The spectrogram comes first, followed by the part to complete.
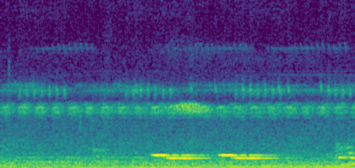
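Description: Steady, pulsing chirring of insects, with a clean two-note falling chime sounding twice in quick succession about halfway through, the kind that comes before a station announcement.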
